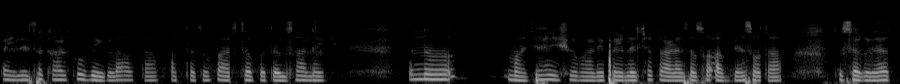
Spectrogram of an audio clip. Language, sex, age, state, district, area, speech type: Marathi, female, 18-30, Maharashtra, Thane, urban, spontaneous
